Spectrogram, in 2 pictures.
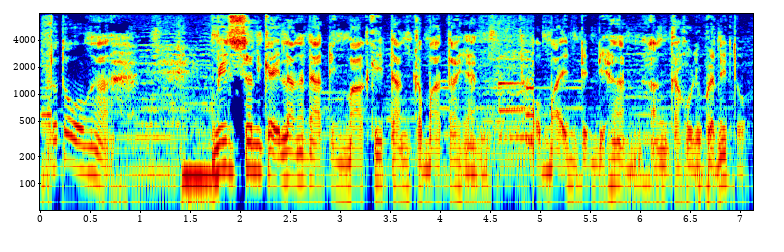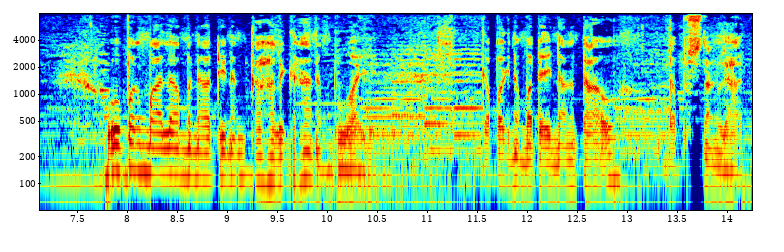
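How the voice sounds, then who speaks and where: A man's voice: deep voice, expressive, normal speed. A man playing a humble, hopeful reformed thief in a Filipino radio drama, with a Filipino accent. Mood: earnest, reflective. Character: humble, earnest reformed snatcher, hopeful working husband. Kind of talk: Filipino radio drama acting and reflective narration. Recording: dramatic music behind the voice.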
